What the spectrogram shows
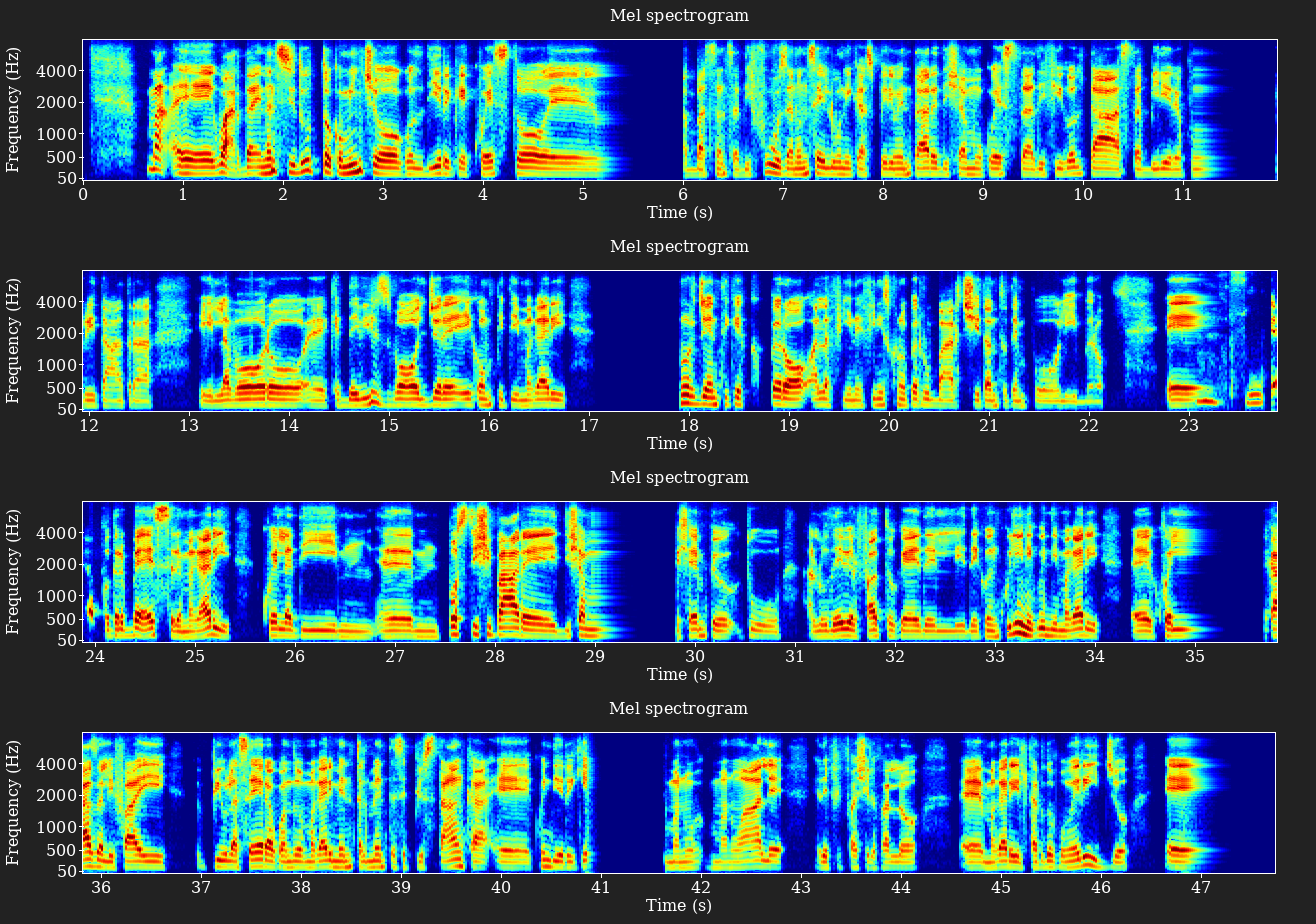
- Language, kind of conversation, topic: Italian, advice, Quali difficoltà incontri nello stabilire le priorità tra lavoro profondo e compiti superficiali?
- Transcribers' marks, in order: distorted speech; tapping; static; "esempio" said as "escempio"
